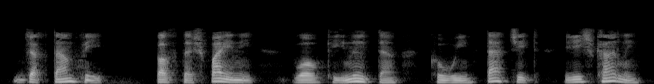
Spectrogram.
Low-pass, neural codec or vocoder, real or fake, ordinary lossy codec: 5.4 kHz; codec, 16 kHz, 0.5 kbps, FunCodec, trained on LibriTTS, 25 frames a second; fake; MP3, 24 kbps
